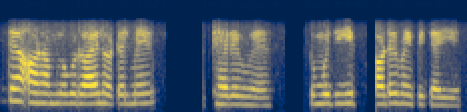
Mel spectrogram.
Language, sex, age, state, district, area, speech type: Urdu, female, 18-30, Uttar Pradesh, Mau, urban, conversation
